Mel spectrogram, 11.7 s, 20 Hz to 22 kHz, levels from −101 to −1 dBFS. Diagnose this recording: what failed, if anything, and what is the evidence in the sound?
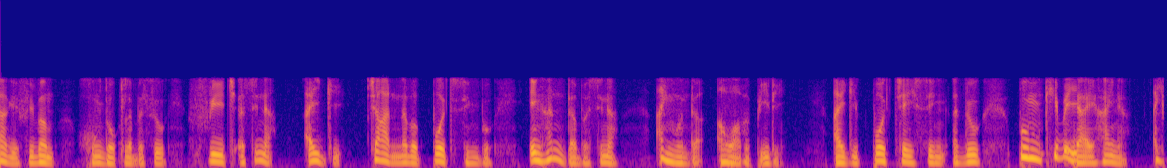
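Network stage: packet loss with pitch repetition at 10.74 to 10.77 s. A 30 ms gap, consistent with one lost packet, was filled by looping the last pitch period, so the sound briefly holds with a buzzy tone. A spectrogram shows frozen, flat harmonics, and the waveform shows identical repeated cycles.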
